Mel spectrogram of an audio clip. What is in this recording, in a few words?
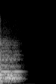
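distorted bongo; Drums In Your FACE!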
